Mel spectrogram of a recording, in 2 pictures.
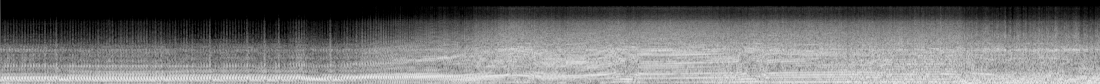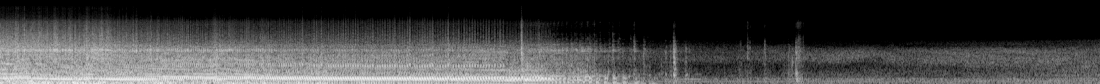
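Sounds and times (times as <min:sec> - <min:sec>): dirt bike engine running: 0:00.0 - 0:19.0
sharp clicks and knocks: 0:16.2 - 0:19.1.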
